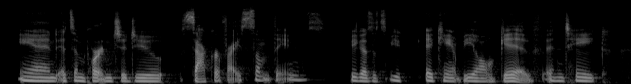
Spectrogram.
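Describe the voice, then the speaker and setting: The speaker has an American accent with vocal fry and ordinary pitch variation. The recording is very clean, with a silent background. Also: woman, very deep, low pitch for a woman, moderate pace. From Wyoming, US (Gillette). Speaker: photographer. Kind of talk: casual chat. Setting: studio.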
